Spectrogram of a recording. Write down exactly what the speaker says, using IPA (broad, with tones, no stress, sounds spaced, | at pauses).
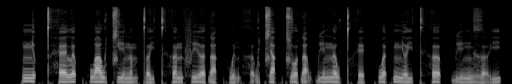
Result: ɲ ə˦˥ p̚ t̪ʰ ɛ˧ l ə˦˥ p̚ h w a˧ w t͡ɕ i˨˩ n ə̰˧˨ m t̪ ə˧˩ j t̪ʰ ə˧ n f i˧ ə̯ ɗ a˨˩ t̚ h w ɨ̰˧˨ ŋ h ə̰˧˥ w t͡ɕ a˦˥ t̚ t͡ɕ o˧ ɗ a̰˧˨ w ɓ i˨˦ n ə˨˦ w t̪ʰ e˨˩ k̚ h w ə˦˥ t̚ ɲ ə˧ j t̪ʰ əː˦˥ p̚ ɓ i˨˦ ŋ ɣ ə̰˧˥ j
